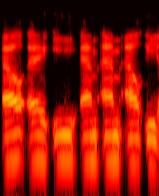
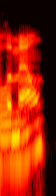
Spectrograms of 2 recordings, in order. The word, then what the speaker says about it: Laemmle: Laemmle. I'm not from Los Angeles, um, so I don't know this. I'm not familiar with this theater, but the Lamel, I believe, is how you pronounce Yes, it.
